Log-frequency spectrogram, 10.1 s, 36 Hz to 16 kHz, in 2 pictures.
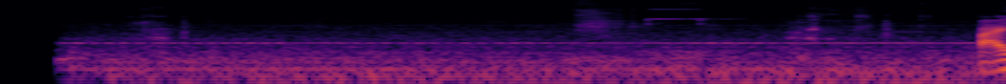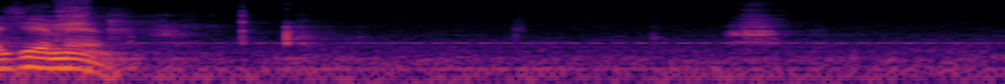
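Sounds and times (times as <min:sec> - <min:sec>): low machine hum with whine: 0:00.3 - 0:10.0.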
